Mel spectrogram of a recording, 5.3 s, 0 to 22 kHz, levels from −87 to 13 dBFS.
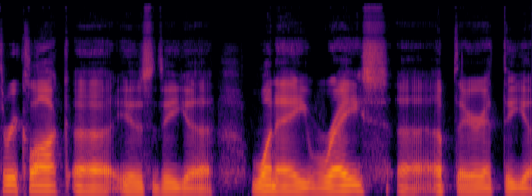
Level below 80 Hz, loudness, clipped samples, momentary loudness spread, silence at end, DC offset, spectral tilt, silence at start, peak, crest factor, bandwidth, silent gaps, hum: -64 dBFS; -22 LUFS; under 0.1%; 11 LU; 0 s; under 0.1%; -6.5 dB/octave; 0 s; -4 dBFS; 18 dB; 19 kHz; none; none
